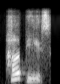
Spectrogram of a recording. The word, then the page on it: herpes: Indian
